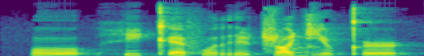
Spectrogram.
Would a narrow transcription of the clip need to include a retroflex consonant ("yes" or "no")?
yes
